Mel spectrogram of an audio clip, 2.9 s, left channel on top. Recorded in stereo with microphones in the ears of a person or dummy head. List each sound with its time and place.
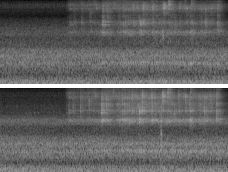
0.8 s a pop: 60° right (ahead or behind), 2 m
